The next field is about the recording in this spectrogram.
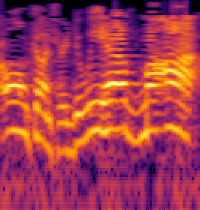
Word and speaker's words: Ma'at: Ma'at. All right, in English we would just spell that M-A-A-T, Ma'at.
